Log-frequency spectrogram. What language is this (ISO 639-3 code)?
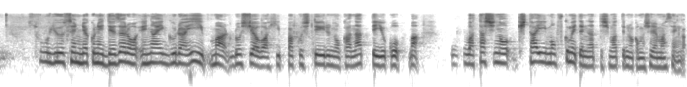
jpn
